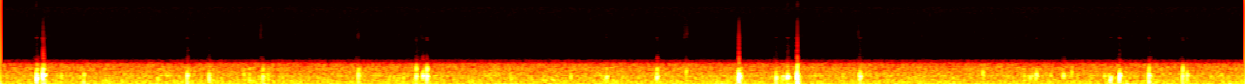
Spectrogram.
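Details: Recorded with a Stemoscope stethoscope microphone on the belly after a large meal: low gurgles, rumbles and brief squeaks, normal bowel sounds of stomach growling.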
